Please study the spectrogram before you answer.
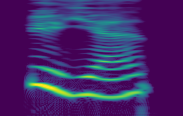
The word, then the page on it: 预言: yù yán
